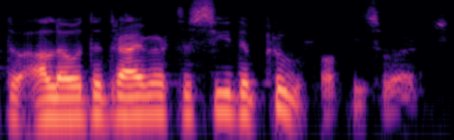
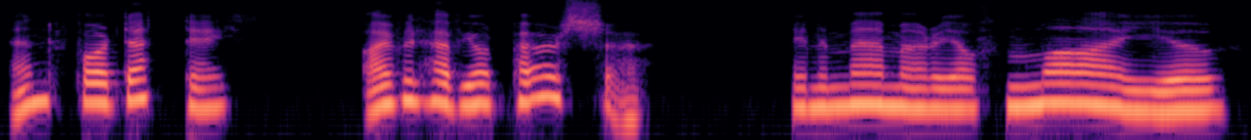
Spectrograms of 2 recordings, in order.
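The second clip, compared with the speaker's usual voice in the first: cold threat; 9 semitones higher than usual. Acted. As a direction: let the sweetness turn cold. Jasper turns threatening with dagger.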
